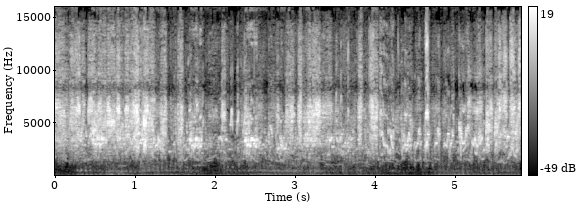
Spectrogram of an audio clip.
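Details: Happy budgerigars in an aviary colony, chirping rapidly in a dense, irregular stream of squeaky high notes, faint low hum behind.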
